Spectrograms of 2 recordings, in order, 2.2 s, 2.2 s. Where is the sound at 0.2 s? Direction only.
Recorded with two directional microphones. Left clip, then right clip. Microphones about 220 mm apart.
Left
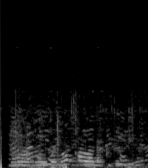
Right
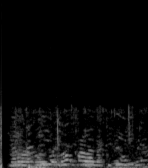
20° left (ahead or behind).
